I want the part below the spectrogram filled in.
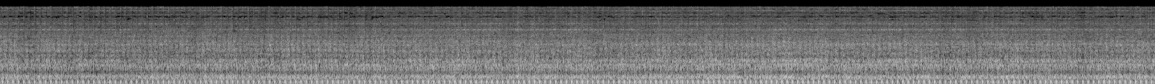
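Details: Gravely Model L tractor with governed single-cylinder engine, after replacement of a blown head gasket: steady, even putter at constant governed speed with no misses or knocks; runs really good, though an oil leak is still being traced.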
